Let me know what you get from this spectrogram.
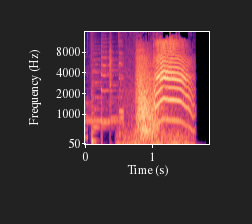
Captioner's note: door slam followed by a kitten meow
